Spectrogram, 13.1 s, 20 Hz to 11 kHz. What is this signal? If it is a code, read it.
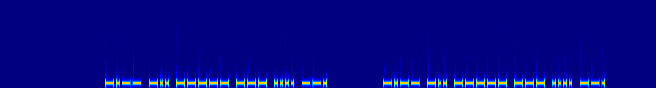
Morse code, heard as a keyed tone, about 22 wpm, 700 Hz. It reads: YD0OHG YD0OHG
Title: DXCC-100 Call Signs - 6 Characters - Repeated 2x - 22wpm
